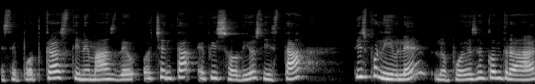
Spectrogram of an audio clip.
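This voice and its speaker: On a very clean recording with a silent background, a woman talks fairly slowly at a fairly high pitch. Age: 40s. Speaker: business coach and podcast host. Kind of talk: solo podcast monologue.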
